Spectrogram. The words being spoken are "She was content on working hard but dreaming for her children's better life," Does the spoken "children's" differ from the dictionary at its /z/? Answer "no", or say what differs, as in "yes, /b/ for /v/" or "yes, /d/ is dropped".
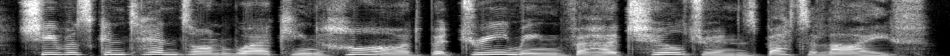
no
